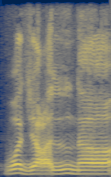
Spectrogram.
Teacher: জিম সাকিন, আওয়াজটা কলকলা হবে, জিম কলকলা হরফ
